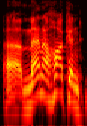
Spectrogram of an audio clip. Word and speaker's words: Manahawkin: Let's go to Ryan, listening on WABC from, I hope I'm saying this right, Manahawkin, New Jersey. Did I say it right? – Correct.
